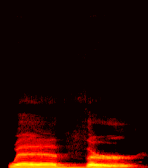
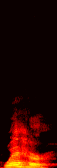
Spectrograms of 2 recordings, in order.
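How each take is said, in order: First: The middle consonant is a TH sound. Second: The middle consonant is an H sound. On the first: The speaker calls it right. "T H, two sounds together" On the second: The speaker calls it wrong. "Is that right? No, because there's no T sound"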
